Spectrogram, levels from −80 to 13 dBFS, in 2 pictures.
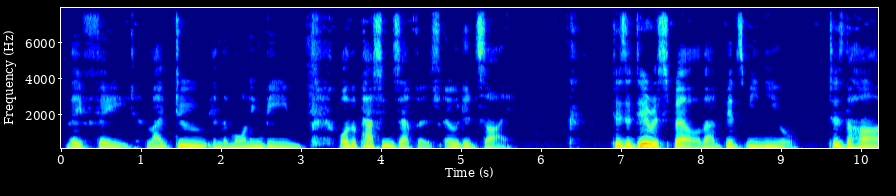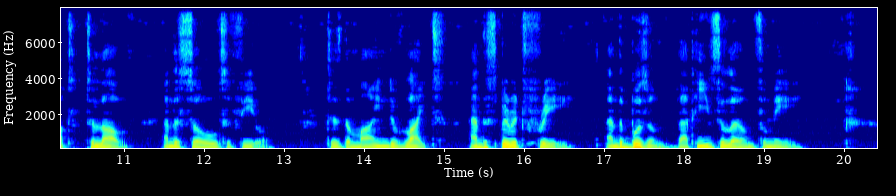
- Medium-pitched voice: No, low, 105 Hz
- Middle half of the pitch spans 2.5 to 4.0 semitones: No, average, 4.9 semitones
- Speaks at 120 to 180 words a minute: Yes, average, 145 wpm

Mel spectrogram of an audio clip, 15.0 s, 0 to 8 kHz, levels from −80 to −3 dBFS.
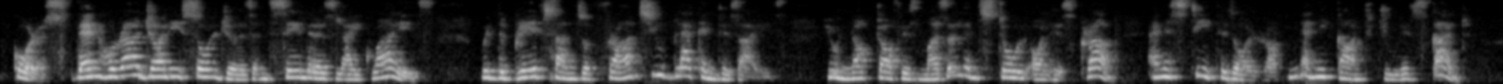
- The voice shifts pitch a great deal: Yes, wide, 5.9 semitones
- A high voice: Yes, high, 225 Hz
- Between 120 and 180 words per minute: Yes, average, 160 wpm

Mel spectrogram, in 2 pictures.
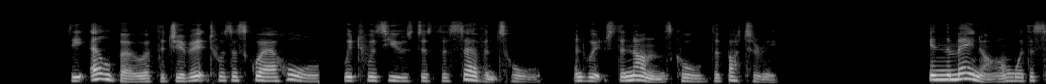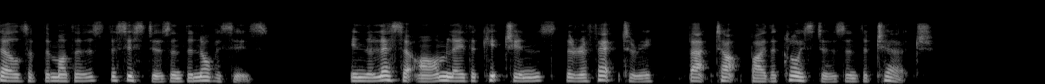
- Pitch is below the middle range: No, medium, 165 Hz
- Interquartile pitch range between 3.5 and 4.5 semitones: Yes, average, 4.1 semitones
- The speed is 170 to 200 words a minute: No, average, 160 wpm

